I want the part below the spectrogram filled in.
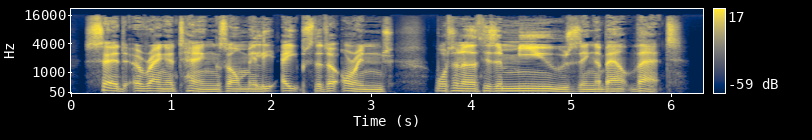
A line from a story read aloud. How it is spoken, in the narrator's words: His mother sighed and tried again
